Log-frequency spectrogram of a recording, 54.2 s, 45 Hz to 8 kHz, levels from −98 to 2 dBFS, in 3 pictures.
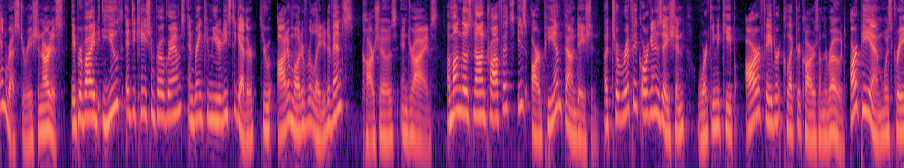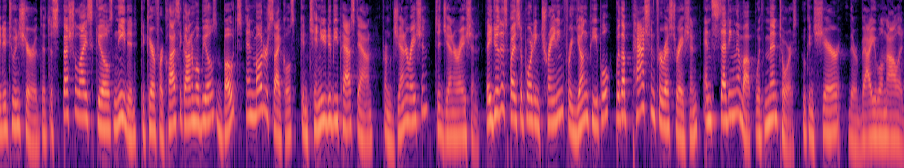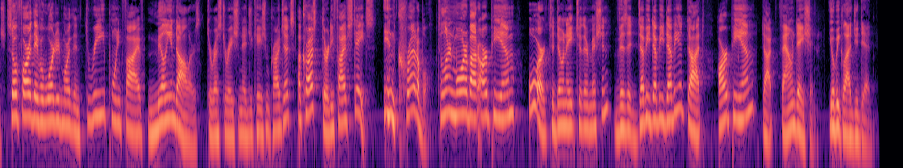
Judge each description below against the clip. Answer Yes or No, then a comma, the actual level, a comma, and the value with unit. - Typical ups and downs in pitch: No, wide, 8.9 semitones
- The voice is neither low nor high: Yes, medium, 165 Hz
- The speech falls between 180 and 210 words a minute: No, average, 140 wpm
